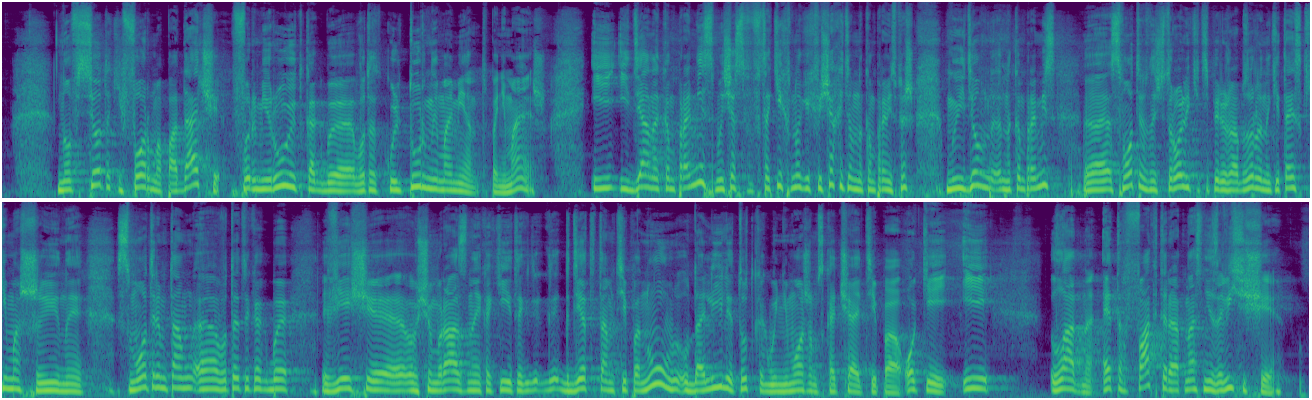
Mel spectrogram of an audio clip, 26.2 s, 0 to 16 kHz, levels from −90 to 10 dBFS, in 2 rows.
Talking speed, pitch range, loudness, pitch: 165 wpm, 145-190 Hz, -15 LUFS, 165 Hz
